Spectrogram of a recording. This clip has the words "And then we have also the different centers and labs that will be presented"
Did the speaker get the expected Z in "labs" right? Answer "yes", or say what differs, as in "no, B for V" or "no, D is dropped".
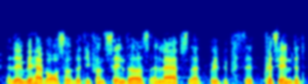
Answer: no, S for Z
